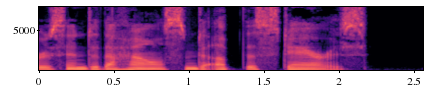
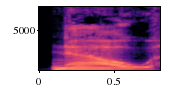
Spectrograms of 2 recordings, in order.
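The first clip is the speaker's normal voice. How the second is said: loud fatherly command; firm, forceful demand; 5 dB louder than usual. A narrator's reading. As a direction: order it, cutting him short. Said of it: "Billy commands in precisely the tone".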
